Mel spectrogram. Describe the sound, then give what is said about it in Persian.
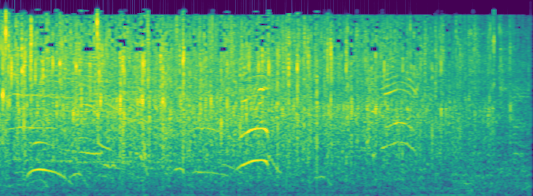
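Standing audience applauding at a community tribute, dense steady clapping with whoops and voices rising over it, easing slightly toward the end. “لطفاً بایستید. همگی به افتخار ستون و مایه استحکام این جامعه عالی دست بزنید.”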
